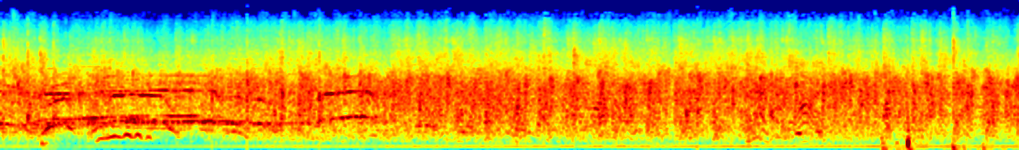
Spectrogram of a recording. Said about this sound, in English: So let's bring her up with an enormous round of applause.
